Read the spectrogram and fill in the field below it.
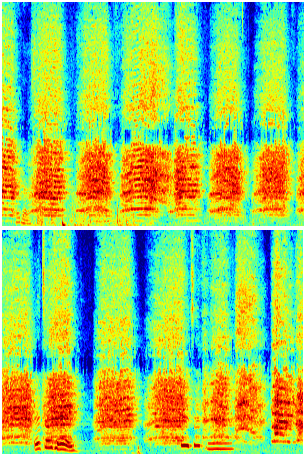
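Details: Pet cockatoo screaming indoors after pulling its owner's glasses off, which sets two other pet birds screaming too; harsh, broadband screeches repeated roughly once a second for the whole stretch, with a woman's soothing voice between them.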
